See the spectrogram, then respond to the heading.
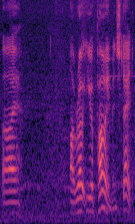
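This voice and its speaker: An actor playing a shy, apologetic young romantic in an audio play, with a hesitant, awkward way of talking. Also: male voice, fairly high pitch, lively intonation, unhurried, a little hiss or hum. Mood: bashful.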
